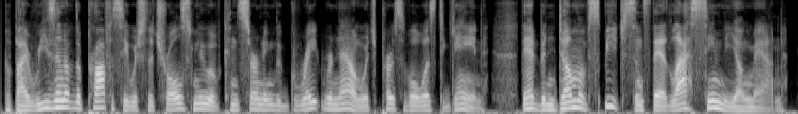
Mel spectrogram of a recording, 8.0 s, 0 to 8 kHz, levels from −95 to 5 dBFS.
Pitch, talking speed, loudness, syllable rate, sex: 135 Hz, 255 wpm, -19 LUFS, 5.9 syllables/s, male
